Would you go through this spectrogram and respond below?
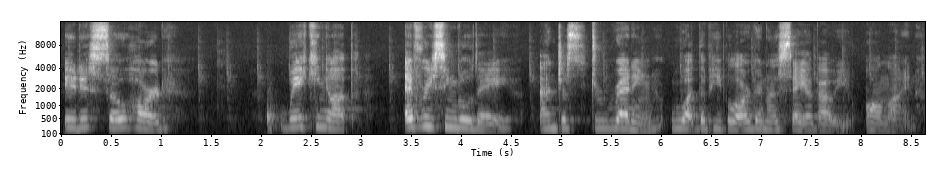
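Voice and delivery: ordinary talk, nothing marked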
